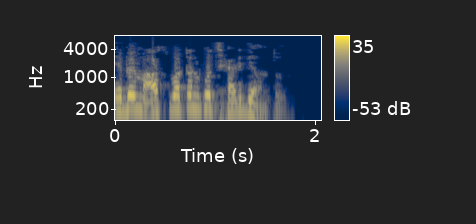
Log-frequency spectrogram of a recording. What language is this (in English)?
Odia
